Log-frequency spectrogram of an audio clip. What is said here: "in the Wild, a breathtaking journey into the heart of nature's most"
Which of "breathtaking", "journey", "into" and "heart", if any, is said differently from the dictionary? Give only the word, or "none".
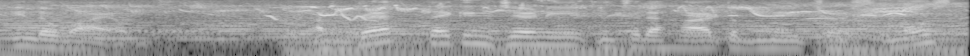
breathtaking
